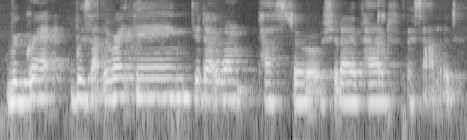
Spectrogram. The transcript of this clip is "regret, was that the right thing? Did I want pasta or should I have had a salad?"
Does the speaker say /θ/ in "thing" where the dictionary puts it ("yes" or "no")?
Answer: yes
